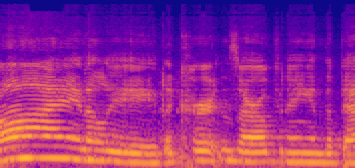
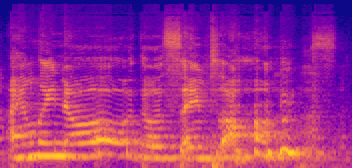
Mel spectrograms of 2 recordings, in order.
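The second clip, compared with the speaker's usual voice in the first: higher, slow, laughing out a nervous protest; 7 semitones higher, 4 dB louder, slower than usual. Retold or imitated. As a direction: laugh through the excuse. Panicked laughing reply to host.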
